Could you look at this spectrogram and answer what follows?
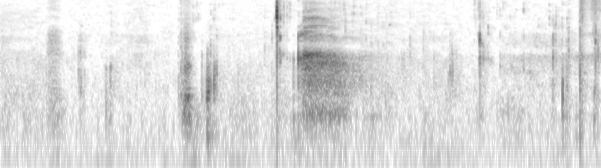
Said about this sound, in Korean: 안주도 먹고. 음 맛있다 맛있다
